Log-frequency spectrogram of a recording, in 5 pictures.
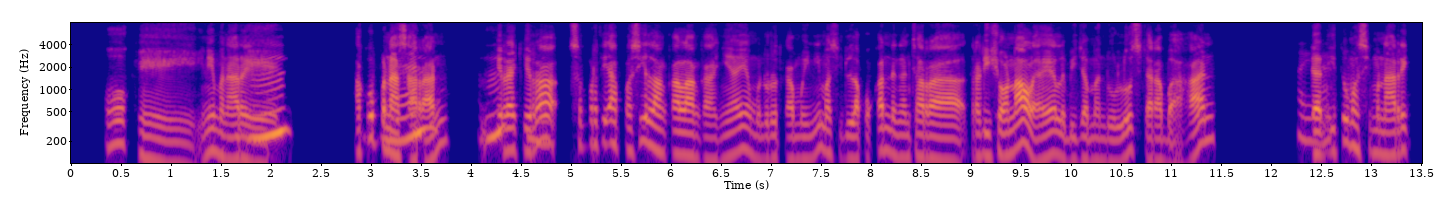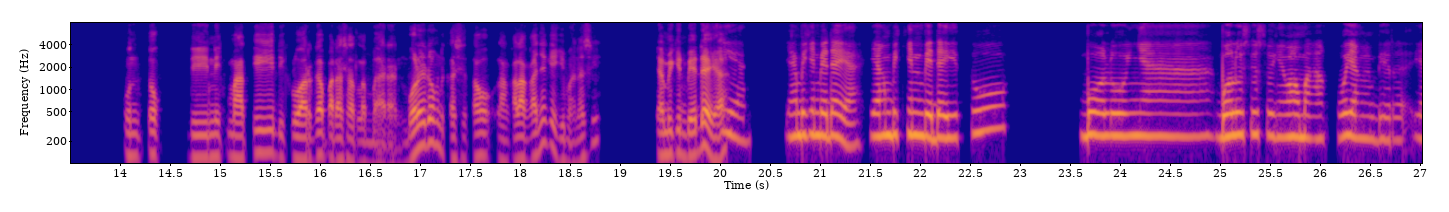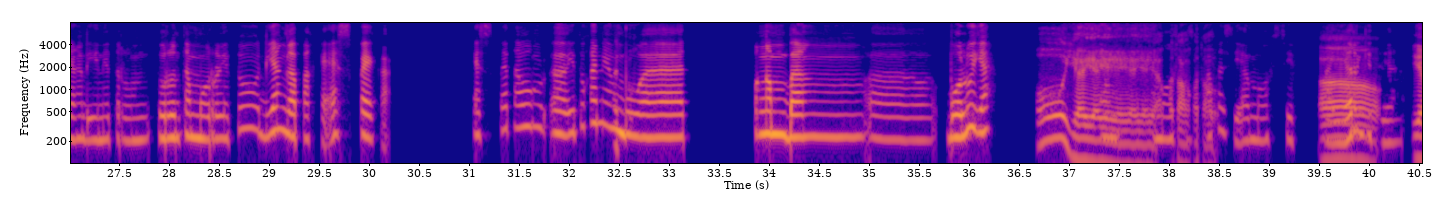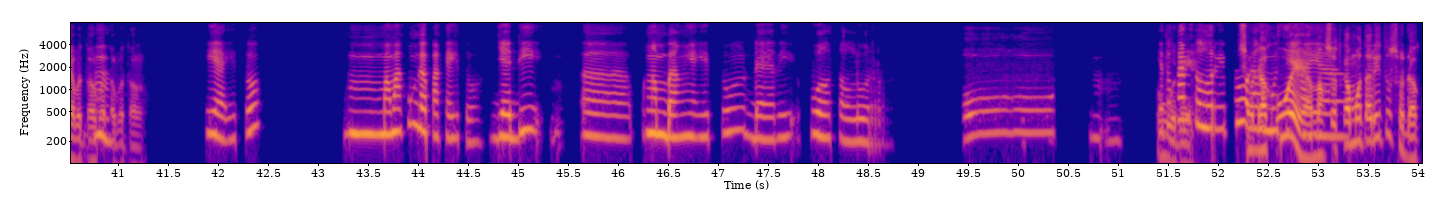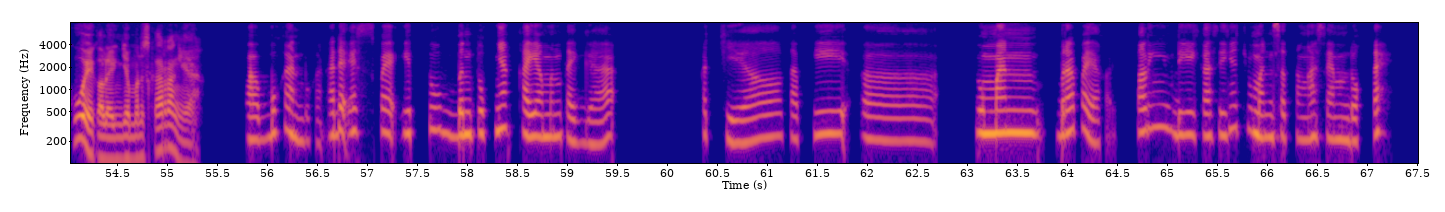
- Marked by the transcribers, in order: in English: "emulsifier"; in English: "emulsifier"; other background noise
- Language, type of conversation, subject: Indonesian, podcast, Ceritakan resep turun-temurun yang selalu dibagi saat Lebaran?
- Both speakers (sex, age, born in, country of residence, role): female, 30-34, Indonesia, Indonesia, guest; male, 30-34, Indonesia, Indonesia, host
